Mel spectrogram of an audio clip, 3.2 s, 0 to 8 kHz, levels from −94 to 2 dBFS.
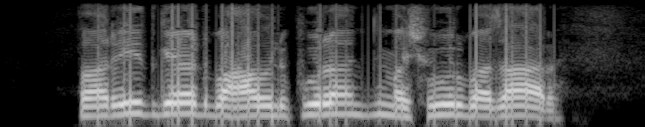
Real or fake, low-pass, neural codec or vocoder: real; 7.2 kHz; none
